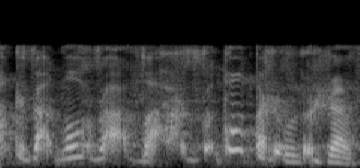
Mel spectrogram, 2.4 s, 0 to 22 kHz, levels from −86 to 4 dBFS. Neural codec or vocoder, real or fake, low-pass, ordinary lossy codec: autoencoder, 22.05 kHz, a latent of 192 numbers a frame, VITS, trained on one speaker; fake; 7.2 kHz; none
